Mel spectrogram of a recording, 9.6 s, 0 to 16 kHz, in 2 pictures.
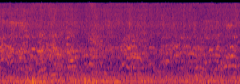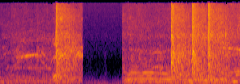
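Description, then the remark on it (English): A noisy street crowd at night in Myrtle Beach, on 4th Avenue North, murmurs and shouts, then loud sharp gunshots crack out: one burst, a brief dropout, then several more rapid shots near the end, over the continuing crowd. “Like firecrackers. Oh no, that's a gun.”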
